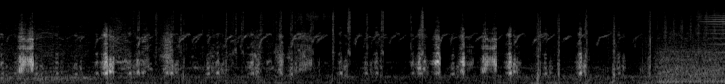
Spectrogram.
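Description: Small feet patter quickly across sand.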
